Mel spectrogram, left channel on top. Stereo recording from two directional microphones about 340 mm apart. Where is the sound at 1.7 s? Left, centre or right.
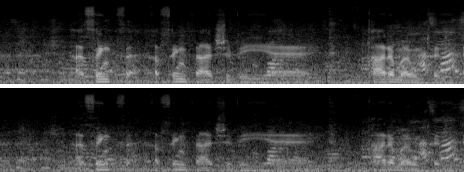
Left.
